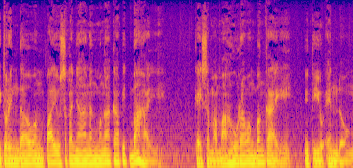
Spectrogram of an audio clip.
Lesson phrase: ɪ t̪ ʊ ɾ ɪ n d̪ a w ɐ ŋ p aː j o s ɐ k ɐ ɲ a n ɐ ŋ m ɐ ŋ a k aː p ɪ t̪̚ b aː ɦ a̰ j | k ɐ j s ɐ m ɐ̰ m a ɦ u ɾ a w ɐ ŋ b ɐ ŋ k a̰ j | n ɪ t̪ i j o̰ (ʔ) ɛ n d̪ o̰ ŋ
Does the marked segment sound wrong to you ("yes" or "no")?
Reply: no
